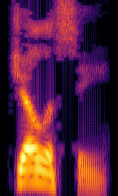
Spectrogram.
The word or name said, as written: jealousy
